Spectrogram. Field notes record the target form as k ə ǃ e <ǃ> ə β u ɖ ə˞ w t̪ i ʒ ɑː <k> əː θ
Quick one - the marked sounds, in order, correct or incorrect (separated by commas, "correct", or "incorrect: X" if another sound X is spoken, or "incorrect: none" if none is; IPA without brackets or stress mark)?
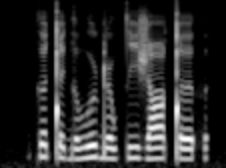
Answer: incorrect: ɡ, incorrect: ǃ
